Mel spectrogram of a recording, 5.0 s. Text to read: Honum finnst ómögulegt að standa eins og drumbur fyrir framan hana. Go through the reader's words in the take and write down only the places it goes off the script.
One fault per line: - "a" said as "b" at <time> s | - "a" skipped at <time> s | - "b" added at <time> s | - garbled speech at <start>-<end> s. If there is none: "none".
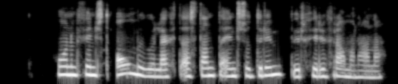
none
